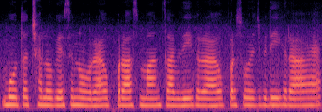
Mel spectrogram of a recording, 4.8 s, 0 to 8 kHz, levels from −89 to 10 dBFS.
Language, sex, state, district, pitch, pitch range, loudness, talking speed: Hindi, female, Haryana, Rohtak, 190 Hz, 185-195 Hz, -17 LUFS, 220 wpm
